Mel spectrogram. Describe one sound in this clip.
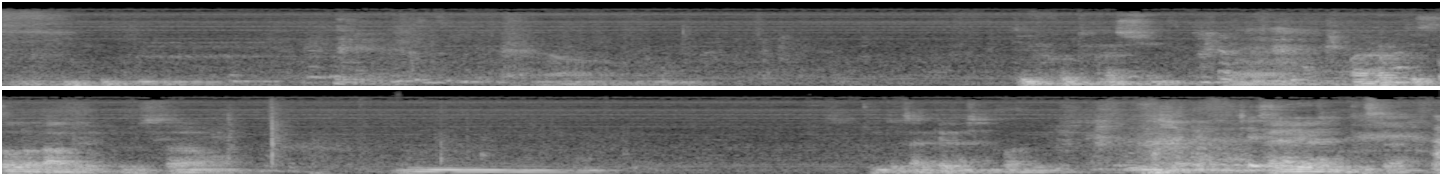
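A young man talks into a microphone, heard through loudspeakers.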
